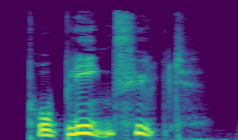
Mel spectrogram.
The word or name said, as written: PROBLEMFYLDT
